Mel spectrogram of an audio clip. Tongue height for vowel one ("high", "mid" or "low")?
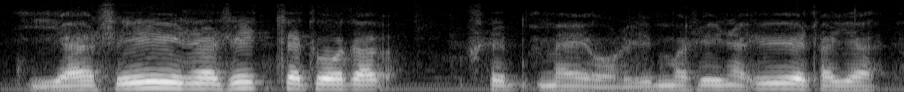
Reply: low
